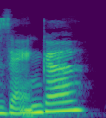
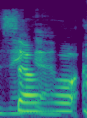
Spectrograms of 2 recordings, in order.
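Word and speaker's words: Xanga: I think it's pronounced Zanga. It was X-A-N-G. – Yeah, Zanga.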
